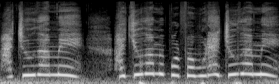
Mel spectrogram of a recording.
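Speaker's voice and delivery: high, loud, desperate screaming at full voice.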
